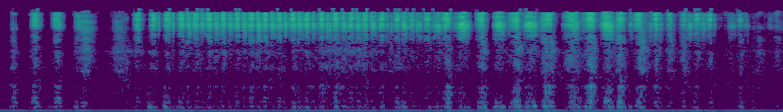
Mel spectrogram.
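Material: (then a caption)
Paper. A graphite pencil rubs and scratches quick shading strokes across a sheet of flat white drawing paper, along the handle of a drawn ax. The scratchy strokes are bright and hissy and come in an uneven rhythm, rising and falling in short bursts over a steady low hum.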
